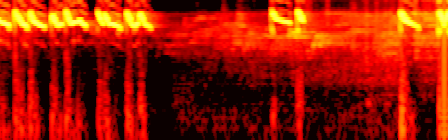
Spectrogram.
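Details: Líu đấu song of a Japanese white-eye, used to train wild-caught birds: a brisk series of about eight shrill, down-slurred notes over a second and a half, a near-silent gap, then scattered single chirps.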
